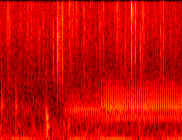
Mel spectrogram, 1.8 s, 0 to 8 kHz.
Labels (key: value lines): label: biophony, croak
recorder: SoundTrap 500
